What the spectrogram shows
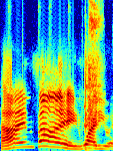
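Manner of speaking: every word shouted. Retelling replying to someone who asks if you're okay, acting out a shout. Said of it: "you're shouting".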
